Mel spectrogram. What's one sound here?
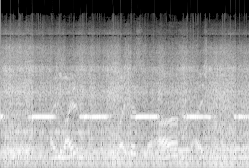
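Hydraulics whine and groan as the excavator swings around.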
